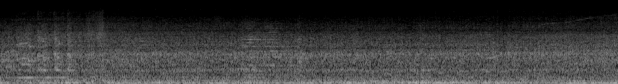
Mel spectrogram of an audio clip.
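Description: Street traffic with a minibus engine idling close by: a steady low rumble. Faint voices are heard in the first second.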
